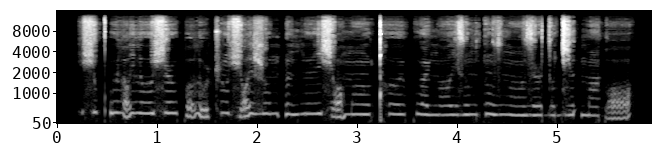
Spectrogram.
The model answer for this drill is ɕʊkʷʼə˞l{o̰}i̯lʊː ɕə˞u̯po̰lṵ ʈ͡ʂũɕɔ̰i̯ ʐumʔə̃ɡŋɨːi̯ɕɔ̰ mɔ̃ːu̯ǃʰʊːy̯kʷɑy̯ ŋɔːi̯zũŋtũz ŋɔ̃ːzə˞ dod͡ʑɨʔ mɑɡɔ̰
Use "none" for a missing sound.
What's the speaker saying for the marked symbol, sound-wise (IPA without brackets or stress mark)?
ɔ̰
